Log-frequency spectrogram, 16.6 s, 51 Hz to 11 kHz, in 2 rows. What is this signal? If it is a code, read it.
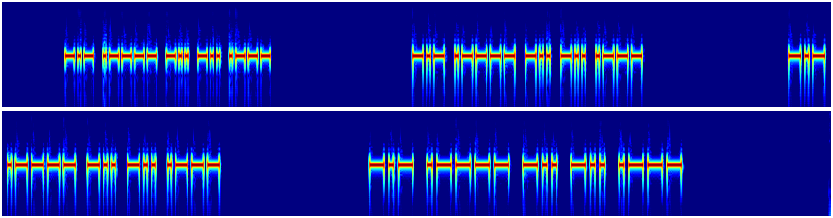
Morse code, heard as a keyed tone, about 32 wpm, 700 Hz. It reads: K1DDJ K1DDJ K1DDJ K1DDJ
